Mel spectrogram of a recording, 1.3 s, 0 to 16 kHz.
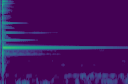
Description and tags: clean do 1
eliasheunincks musicbox-samplepack, i just cleaned it. sounds less organic now.
clean, sample, musicbox, toy, metal, note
